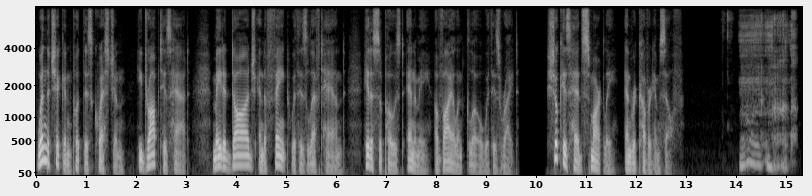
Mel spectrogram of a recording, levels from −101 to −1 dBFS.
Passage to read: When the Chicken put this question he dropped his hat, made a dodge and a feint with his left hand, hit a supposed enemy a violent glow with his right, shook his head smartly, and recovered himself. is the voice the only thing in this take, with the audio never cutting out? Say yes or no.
no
